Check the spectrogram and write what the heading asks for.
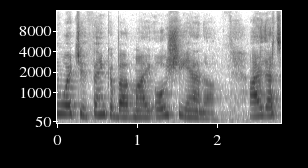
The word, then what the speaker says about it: Oceana: you think about my Oceana I that's how I'm going to say her name it's it's ocean with an a behind it to me that's oceanana she needs a surfboard now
